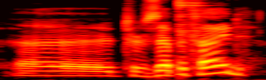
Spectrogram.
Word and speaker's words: tirzepatide: Terzepatide?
